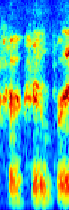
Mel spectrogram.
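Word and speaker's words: Kirkcudbright: everybody reading the book remembers to call it kirkuber even if they don't doesn't matter um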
